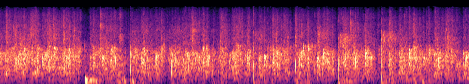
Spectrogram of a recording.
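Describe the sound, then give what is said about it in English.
A crowd at St James's applauds at the end of a live show, a dense wash of many hands clapping at once with scattered sharper claps standing out, sustained and loud throughout with no voices. “Before we go, please give a big round of applause and show your appreciation for everyone here at St James's and at Avalon, who's made the show possible.”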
